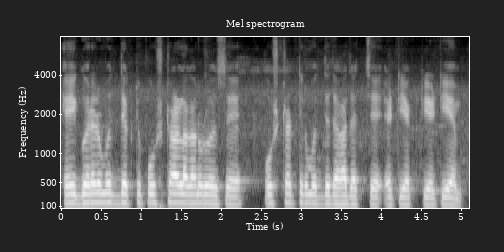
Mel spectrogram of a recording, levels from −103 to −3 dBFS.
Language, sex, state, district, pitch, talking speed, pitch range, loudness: Bengali, male, Assam, Hailakandi, 150 Hz, 190 wpm, 135-155 Hz, -16 LUFS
